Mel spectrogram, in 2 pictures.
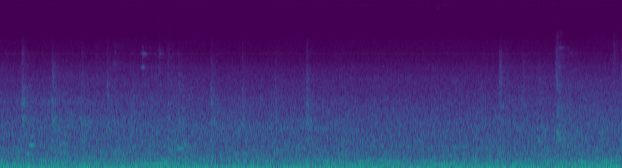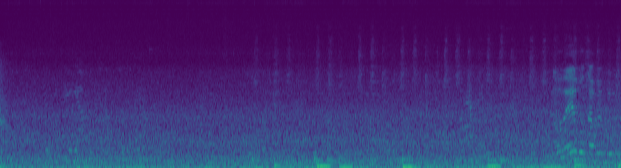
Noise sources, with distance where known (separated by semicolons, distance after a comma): person or small group talking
